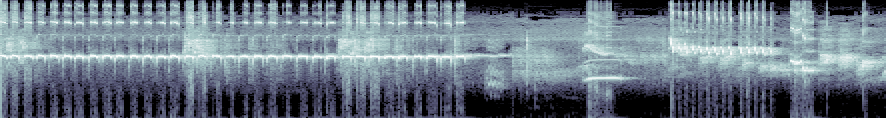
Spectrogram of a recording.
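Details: Captive white-rumped shama training song in semelet style with rough bursts: a long, very rapid, steady trill of high ringing notes lasting several seconds, then mixed whistles, sweeps and another fast rattling series.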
